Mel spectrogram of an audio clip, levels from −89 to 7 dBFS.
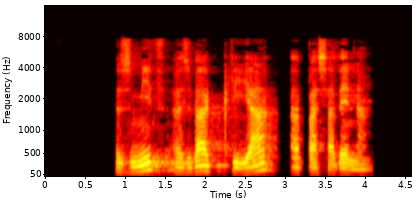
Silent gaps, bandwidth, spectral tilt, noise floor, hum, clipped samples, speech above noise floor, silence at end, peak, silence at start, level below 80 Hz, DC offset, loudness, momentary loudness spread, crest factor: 2.94-3.05 s; 8.2 kHz; -4.5 dB/octave; under -90 dBFS; none; under 0.1%; over 71 dB; 0.5 s; -2 dBFS; 0.9 s; -58 dBFS; under 0.1%; -20 LUFS; 9 LU; 18 dB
